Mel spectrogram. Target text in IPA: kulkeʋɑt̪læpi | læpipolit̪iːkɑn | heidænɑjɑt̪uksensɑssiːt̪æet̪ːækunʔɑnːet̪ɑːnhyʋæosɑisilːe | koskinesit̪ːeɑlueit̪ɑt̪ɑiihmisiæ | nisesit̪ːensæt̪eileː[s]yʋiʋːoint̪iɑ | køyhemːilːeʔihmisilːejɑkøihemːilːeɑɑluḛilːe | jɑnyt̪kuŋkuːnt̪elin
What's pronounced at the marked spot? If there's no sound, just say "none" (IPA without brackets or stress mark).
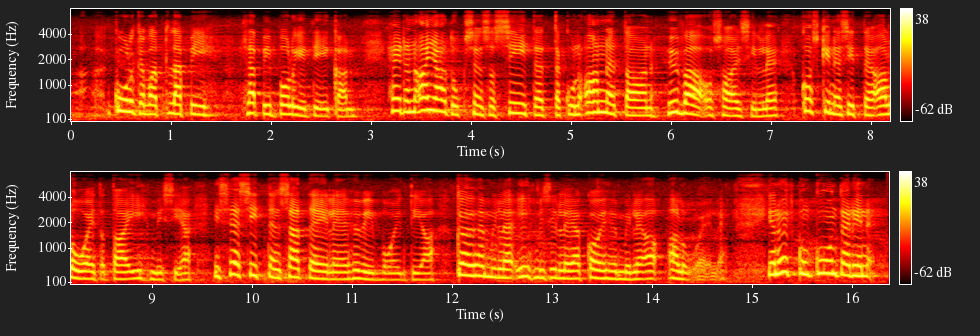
h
